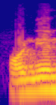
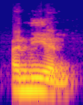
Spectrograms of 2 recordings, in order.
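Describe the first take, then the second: First: "ऑनियन" starting on a clear O; mispronunciation demo. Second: "अनियन" opening on a short uh; correct pronunciation. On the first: Teacher contrasting wrong onion with right, O-sound mispronounced. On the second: Teacher correcting the word onion, pronounced with uh. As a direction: say "अनियन" as uh-ni-yan, no O. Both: Shown as a demonstration. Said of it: "ऑनियन नहीं, अनियन".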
